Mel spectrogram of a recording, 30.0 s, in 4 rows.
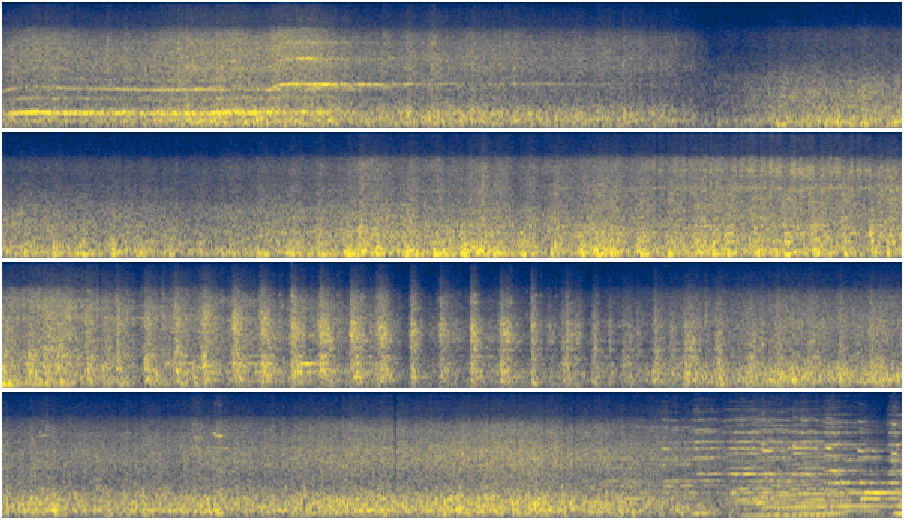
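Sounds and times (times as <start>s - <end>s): train cars rolling past: 0.0s - 30.0s
wheels clicking over rail joints: 8.0s - 27.6s.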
